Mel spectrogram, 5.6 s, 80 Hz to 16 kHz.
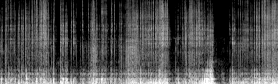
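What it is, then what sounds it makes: Metal mesh microphone grille scratched by nails. Long acrylic nails scratch a hollow steel mesh microphone grille up close, making a dense, continuous rasping and scraping with a heavy low rumble beneath the bright scratch. The scratching pauses briefly a few times, most clearly around 4.5 seconds, before resuming.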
